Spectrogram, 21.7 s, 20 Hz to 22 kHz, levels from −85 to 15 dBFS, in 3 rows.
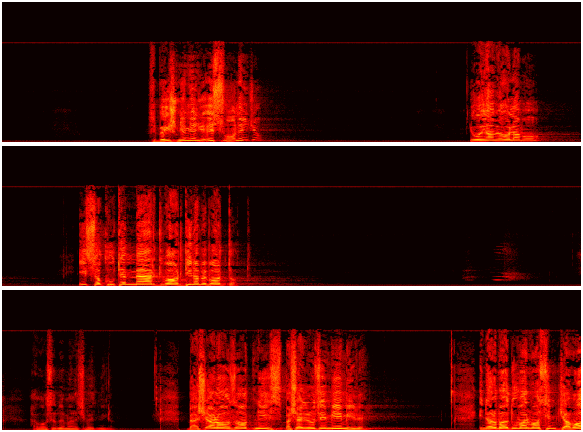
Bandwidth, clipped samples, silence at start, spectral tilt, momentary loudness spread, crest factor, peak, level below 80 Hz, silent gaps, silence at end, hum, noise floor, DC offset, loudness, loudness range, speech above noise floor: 16 kHz; under 0.1%; 1.85 s; -2 dB/octave; 21 LU; 24 dB; -4 dBFS; -68 dBFS; none; 0 s; 50 Hz at -65 dBFS; -70 dBFS; under 0.1%; -23 LUFS; 19 LU; 46 dB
